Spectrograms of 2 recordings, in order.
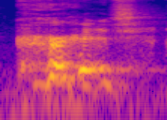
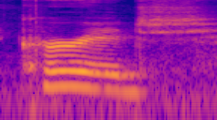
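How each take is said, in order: First: Much higher, louder amused repeat; surprised laughing squeal; delighted disbelief. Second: Said in the usual way. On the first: Real, not acted. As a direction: say it again as if it can't be true. Repeats card name, laughing.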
